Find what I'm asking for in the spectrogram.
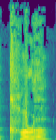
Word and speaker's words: Curragh: The Curra, which is spelled C-U-R-R-A-G-H, is a flatland south of Dublin in County Kildare.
